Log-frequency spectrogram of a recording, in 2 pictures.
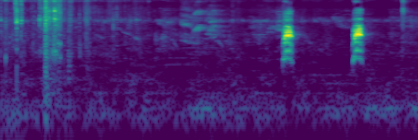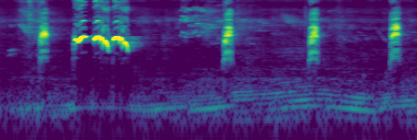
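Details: An albino sooty-headed bulbul gives one quick phrase of three falling whistled notes, following a rustling flutter of wings at the start, with scattered sharp clicks before and after and a low steady hum.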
